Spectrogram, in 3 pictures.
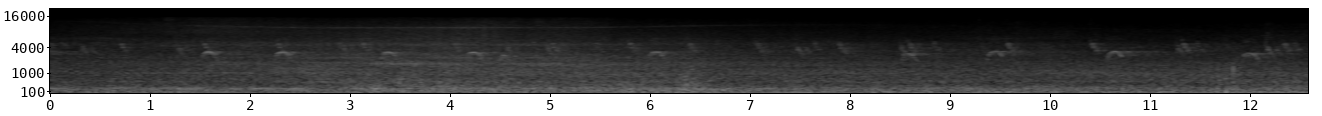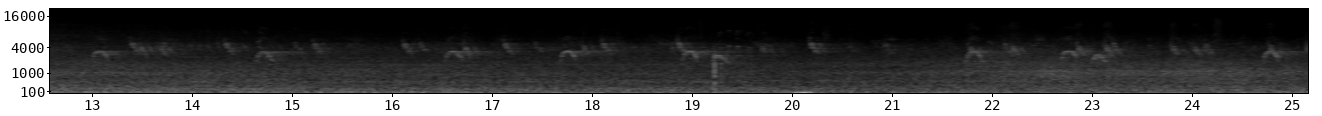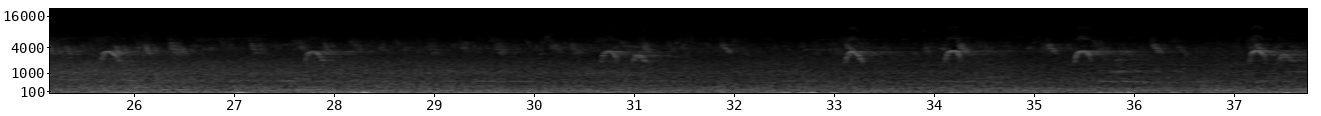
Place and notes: Al. Papanastasiou, Keratsini, Greece - Morning Bird singing
Recorded with Zoom H4N Pro
7 May 2020, ~21:00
